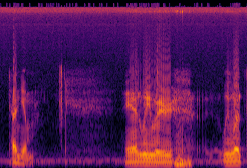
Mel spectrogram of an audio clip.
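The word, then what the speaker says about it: Tonjum: the name of the town is tanjam Teo and t-o-n-j-u-m pronounced tanyam and we were we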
